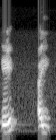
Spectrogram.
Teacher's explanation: ए और ई ये दोनों क्या है कंठ और तालू से उच्चारित किए जाते हैं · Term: कंठ तालू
